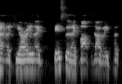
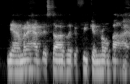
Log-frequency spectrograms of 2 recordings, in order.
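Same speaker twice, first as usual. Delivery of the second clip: plain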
